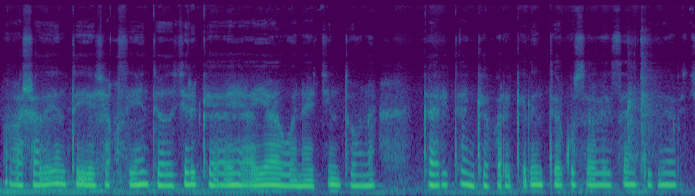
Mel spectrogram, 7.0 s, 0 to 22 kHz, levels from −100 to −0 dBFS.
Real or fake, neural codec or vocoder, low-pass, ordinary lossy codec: real; none; 19.8 kHz; none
